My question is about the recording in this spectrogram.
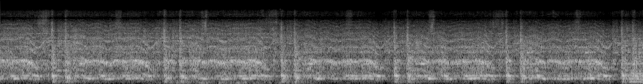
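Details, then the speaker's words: Oldsmobile Bravada crank no-start on a compression test: weak, uneven cranking beats that never catch, pressure builds but not enough; blown, worn-out engine. "It's building up some pressure, but it's not building up enough pressure."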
